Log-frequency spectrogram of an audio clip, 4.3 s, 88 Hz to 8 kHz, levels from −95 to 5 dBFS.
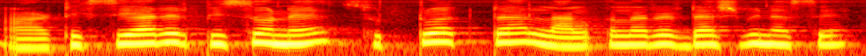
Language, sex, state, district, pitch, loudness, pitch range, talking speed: Bengali, female, Assam, Hailakandi, 235 Hz, -14 LUFS, 225-260 Hz, 140 wpm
